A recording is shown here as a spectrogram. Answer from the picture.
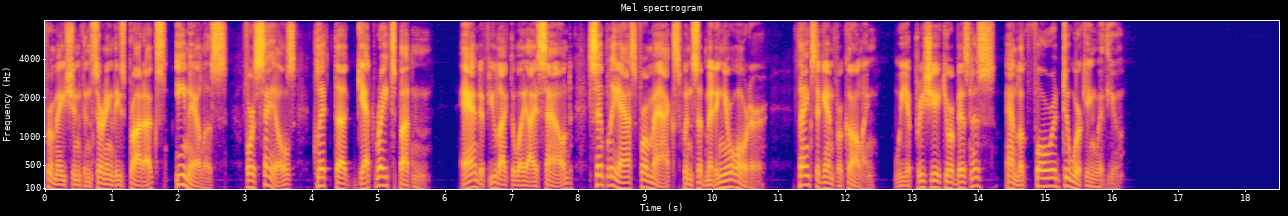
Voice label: Voice Samples, onhold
